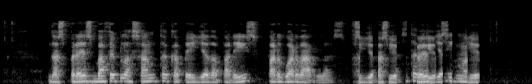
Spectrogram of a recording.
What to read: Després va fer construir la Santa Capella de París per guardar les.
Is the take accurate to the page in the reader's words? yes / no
no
